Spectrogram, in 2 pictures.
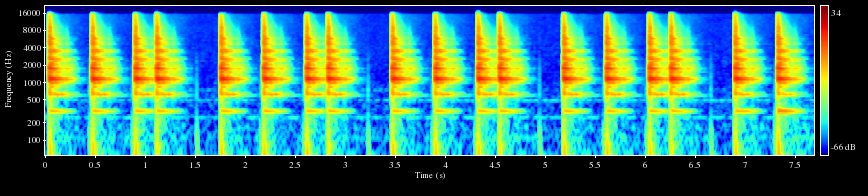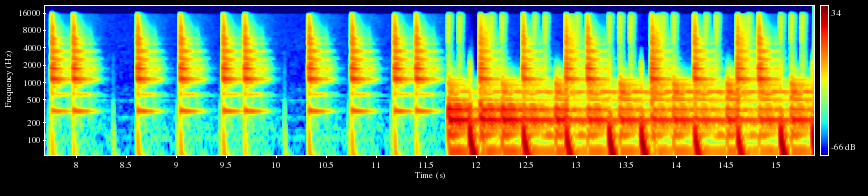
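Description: Home-made electronic techno track: a sparse, repeating pattern of short, pitched cowbell-like hits with silence between them, about three a second. About twelve seconds in, a kick drum and a held low synth chord come in and the beat fills out.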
